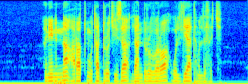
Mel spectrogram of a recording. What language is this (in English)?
Amharic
